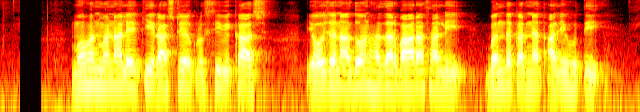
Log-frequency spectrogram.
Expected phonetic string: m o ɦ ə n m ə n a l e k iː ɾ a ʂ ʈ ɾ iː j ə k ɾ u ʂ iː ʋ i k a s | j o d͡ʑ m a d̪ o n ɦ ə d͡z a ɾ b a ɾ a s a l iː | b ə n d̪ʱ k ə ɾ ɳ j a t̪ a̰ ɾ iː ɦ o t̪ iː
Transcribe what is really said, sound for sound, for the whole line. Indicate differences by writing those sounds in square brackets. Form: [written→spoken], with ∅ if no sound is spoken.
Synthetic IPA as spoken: m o ɦ ə n m ə n a l e k iː ɾ a ʂ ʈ ɾ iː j ə k ɾ u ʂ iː ʋ i k a s | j o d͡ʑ [m→n] a d̪ o n ɦ ə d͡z a ɾ b a ɾ a s a l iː | b ə n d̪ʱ k ə ɾ ɳ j a t̪ a̰ [ɾ→l] iː ɦ o t̪ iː

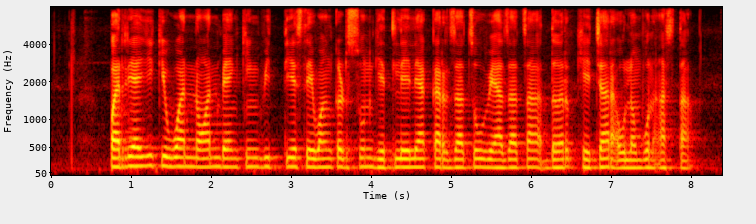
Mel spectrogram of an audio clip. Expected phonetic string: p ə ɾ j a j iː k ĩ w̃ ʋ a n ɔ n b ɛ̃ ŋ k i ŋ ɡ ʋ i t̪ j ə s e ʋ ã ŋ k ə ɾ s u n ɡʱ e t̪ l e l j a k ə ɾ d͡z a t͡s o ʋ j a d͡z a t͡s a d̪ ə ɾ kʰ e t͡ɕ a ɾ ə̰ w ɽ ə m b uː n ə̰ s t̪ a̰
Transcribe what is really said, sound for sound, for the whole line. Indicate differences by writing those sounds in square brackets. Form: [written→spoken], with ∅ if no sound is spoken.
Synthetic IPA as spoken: p ə ɾ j a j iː k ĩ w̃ ʋ a n ɔ n b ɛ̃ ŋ k i ŋ ɡ ʋ i t̪ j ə s e ʋ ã ŋ k ə [ɾ→ɽ] s [u→uː] n ɡʱ e t̪ l e l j a k ə ɾ d͡z a t͡s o ʋ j a d͡z a t͡s a d̪ ə ɾ kʰ e t͡ɕ a ɾ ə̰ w [ɽ→l] ə m b uː n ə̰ s t̪ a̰

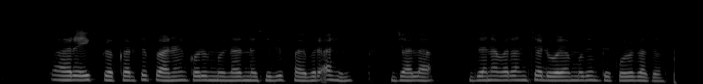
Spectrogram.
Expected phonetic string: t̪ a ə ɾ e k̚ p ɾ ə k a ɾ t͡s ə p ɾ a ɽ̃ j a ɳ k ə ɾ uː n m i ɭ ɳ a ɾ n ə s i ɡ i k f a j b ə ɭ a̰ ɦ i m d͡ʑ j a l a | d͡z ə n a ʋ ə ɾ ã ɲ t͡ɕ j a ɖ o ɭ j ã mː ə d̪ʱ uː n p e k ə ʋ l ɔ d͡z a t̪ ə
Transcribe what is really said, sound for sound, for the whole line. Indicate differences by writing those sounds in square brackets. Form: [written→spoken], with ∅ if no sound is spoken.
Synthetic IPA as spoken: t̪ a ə ɾ e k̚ p ɾ ə k a ɾ t͡s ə p ɾ a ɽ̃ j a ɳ k ə ɾ uː n m i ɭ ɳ a ɾ n ə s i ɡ i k f a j b ə [ɭ→ɾ] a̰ ɦ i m d͡ʑ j a l a | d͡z ə n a ʋ ə ɾ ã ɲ t͡ɕ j a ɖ o ɭ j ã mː ə d̪ʱ uː n p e k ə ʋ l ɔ d͡z a t̪ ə

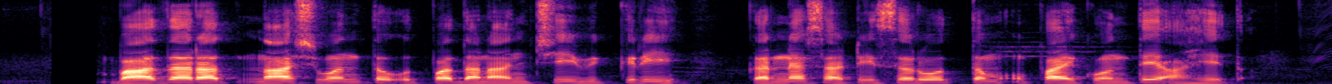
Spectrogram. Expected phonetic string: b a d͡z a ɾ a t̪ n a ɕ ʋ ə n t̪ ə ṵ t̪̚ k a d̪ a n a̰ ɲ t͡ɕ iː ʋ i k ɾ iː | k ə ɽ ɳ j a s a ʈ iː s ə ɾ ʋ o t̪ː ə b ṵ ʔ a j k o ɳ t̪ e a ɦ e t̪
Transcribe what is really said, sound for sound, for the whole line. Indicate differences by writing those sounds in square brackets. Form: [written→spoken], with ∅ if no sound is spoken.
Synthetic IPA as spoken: b a d͡z a ɾ a t̪ n a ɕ ʋ ə n t̪ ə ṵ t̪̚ [k→p] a d̪ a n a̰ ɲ t͡ɕ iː ʋ i k ɾ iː | k ə [ɽ→ɾ] ɳ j a s a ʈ iː s ə ɾ ʋ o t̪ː ə [b→m] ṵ [ʔ→p] a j k o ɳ t̪ e a ɦ e t̪

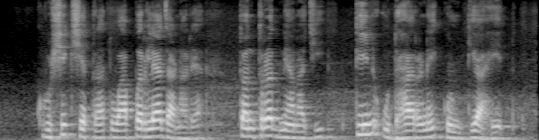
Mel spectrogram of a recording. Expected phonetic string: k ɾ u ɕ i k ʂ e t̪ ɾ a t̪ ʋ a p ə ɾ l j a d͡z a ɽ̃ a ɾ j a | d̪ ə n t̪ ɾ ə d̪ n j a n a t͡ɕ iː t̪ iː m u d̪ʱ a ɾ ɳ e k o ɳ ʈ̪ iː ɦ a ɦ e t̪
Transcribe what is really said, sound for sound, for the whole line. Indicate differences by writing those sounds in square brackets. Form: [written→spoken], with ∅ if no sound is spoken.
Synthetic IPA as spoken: k ɾ u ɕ i k ʂ e t̪ ɾ a t̪ ʋ a p ə ɾ l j a d͡z a ɽ̃ a ɾ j a | [d̪→t̪] ə n t̪ ɾ ə d̪ n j a n a t͡ɕ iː t̪ iː [m→n] u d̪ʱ a ɾ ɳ e k o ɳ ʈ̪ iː [ɦ→∅] a ɦ e t̪

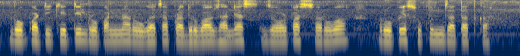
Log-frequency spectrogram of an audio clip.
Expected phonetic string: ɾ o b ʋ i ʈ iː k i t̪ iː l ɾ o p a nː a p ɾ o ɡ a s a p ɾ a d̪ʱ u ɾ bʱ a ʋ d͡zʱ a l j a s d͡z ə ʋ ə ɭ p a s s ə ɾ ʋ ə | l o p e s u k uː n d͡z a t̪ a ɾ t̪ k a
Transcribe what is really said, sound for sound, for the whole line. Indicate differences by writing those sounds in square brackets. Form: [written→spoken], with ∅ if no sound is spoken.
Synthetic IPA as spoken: ɾ o [b→p] ʋ [i→a] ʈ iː k [i→e] t̪ iː l ɾ o p a nː a [p→∅] ɾ o ɡ a [s→t͡s] a p ɾ a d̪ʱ u ɾ bʱ a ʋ d͡zʱ a l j a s d͡z ə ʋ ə ɭ p a s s ə ɾ ʋ ə | [l→ɾ] o p e s u k uː n d͡z a t̪ a [ɾ→∅] t̪ k a

